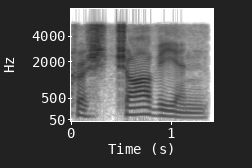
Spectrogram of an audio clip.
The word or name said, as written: Khrushchevian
